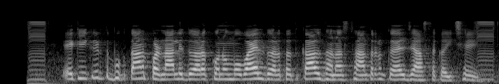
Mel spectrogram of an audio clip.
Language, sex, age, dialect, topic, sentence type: Magahi, male, 25-30, Western, banking, statement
